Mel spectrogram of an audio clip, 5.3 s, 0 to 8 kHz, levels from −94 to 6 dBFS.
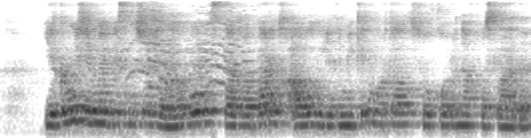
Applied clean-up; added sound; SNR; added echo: none; Squeak; 19 dB; reverberation time 0.6 s.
